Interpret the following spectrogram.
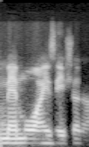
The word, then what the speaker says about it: memoization: is a idea called memoization memo iozation i am not mispronouncing memo pad the memo m-o uh it basically means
